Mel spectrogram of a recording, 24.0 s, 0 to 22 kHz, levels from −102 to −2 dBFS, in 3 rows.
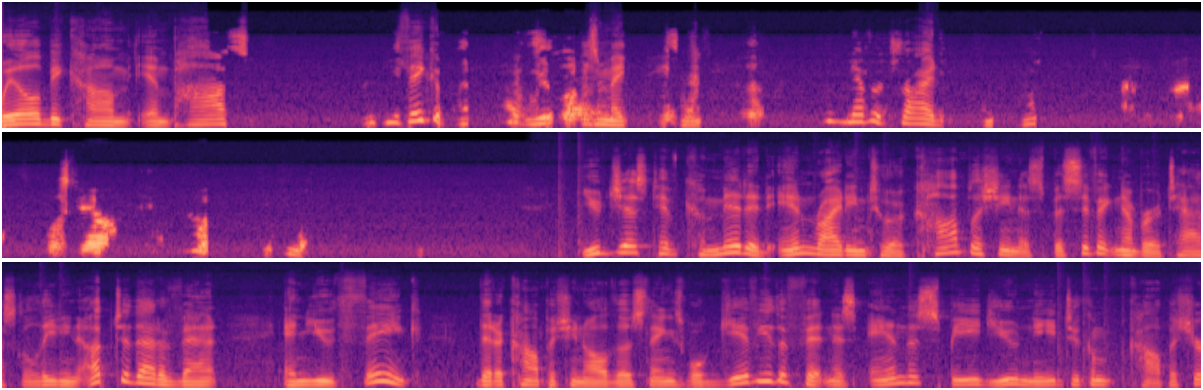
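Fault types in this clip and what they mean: Speech suppressed in double talk: from 1.4 to 11.22 s the speech repeatedly sinks or breaks up, around 30 dB down at its deepest and about seven seconds in total, likely an echo canceller ducking everything during overlap; unlike plain dropouts, the losses track the second voice.
Other side's voice leaking through: a second voice appears from 3.39 to 5.32 s slightly below the speech, from 6.93 to 10.55 s somewhat louder than it, and faintly at 11.26 to 11.5 s, likely loudspeaker echo the canceller missed.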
